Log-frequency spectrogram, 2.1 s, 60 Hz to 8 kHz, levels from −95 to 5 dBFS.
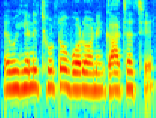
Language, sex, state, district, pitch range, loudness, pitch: Bengali, female, Tripura, West Tripura, 200-220 Hz, -14 LUFS, 205 Hz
